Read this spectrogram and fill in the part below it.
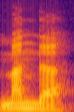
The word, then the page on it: mandar: manda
